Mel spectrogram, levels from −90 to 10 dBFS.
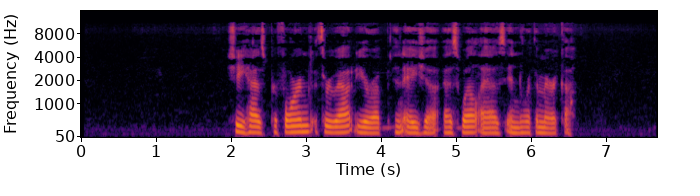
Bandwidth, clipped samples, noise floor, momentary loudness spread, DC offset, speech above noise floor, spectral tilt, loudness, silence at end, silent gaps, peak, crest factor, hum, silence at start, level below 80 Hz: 11.5 kHz; under 0.1%; -67 dBFS; 6 LU; under 0.1%; 44 dB; -5.5 dB/octave; -23 LUFS; 1.15 s; none; -6 dBFS; 18 dB; none; 1.95 s; -62 dBFS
